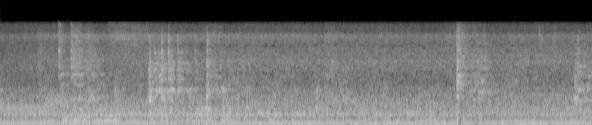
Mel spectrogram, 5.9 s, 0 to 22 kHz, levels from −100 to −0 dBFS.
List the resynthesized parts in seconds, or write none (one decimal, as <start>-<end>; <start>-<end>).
2.0-5.5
